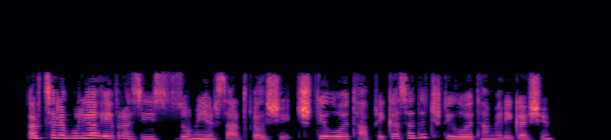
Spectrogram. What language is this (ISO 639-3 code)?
kat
